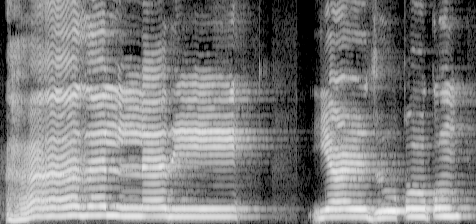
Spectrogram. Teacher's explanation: یہاں پہ را کو بھی موٹا پڑھنا ہے، قاف کو بھی موٹا پڑھنا ہے۔ را کے اوپر ساکن ہے تو ہم نے یہاں پہ دیکھنا ہے را ساکن سے پہلے اگر زبر آ رہی ہے تو ہم نے را کو موٹا پڑھنا ہے، اگر پیش آ رہی ہے پھر بھی موٹا پڑھنا ہے۔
